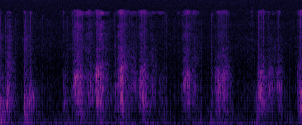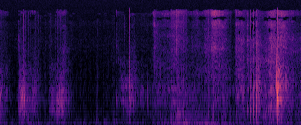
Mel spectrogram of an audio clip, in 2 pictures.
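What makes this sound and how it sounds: A fingertip traces the words across the paper page of a hardcover picture book, making a run of soft, short scratchy strokes. The strokes end in a louder, brighter rustle as a page is turned.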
